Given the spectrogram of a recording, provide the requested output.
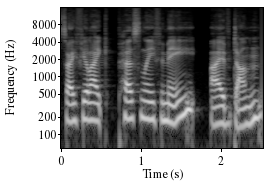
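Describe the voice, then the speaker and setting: On a very clean recording with a silent background, a woman speaks at a moderate pace with ordinary pitch variation in a New Zealand accent. The sound is dry and close, without echo. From New Zealand (Auckland). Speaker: food podcast host. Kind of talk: casual recommendations monologue.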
